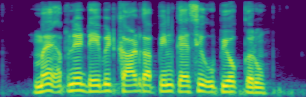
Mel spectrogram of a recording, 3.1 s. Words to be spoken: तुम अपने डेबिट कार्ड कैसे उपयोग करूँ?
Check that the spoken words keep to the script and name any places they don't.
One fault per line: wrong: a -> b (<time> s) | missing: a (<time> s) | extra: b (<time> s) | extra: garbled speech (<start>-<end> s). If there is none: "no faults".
wrong: तुम -> मैं (0.3 s)
extra: का पिन (1.4 s)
